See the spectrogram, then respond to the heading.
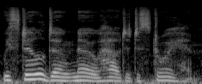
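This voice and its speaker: Woman acting a composed, lowish-voiced agent. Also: moderate pace, mellow, a little hiss or hum, lightly acted. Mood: serious. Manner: crisp, businesslike, controlled. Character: cool, composed female agent and military commander. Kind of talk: video game cutscene acting.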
